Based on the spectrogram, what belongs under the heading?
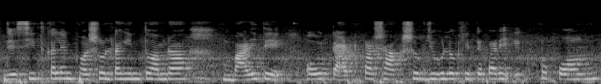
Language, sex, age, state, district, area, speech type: Bengali, female, 60+, West Bengal, Jhargram, rural, spontaneous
